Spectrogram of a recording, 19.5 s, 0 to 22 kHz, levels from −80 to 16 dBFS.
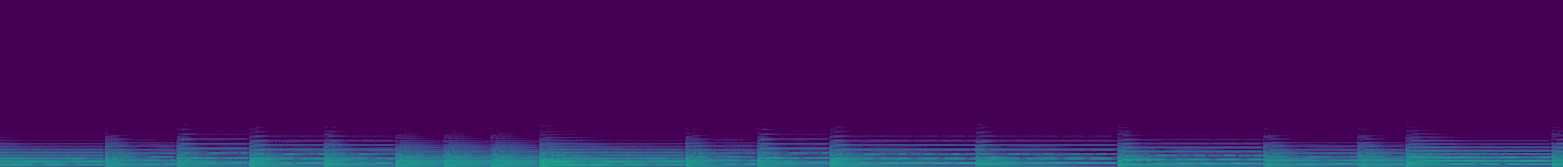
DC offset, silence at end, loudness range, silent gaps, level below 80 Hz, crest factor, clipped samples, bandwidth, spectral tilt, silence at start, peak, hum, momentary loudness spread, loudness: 0.4%; 0 s; 4 LU; none; -68 dBFS; 16 dB; under 0.1%; 5.6 kHz; -9 dB/octave; 0 s; -14 dBFS; none; 5 LU; -30 LUFS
